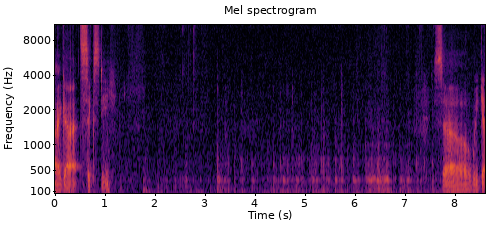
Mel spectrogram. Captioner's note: writing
